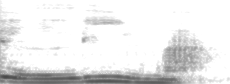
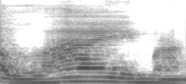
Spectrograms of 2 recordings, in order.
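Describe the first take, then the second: First: "lima" with a plain "ee" vowel; "lima" with I as I, not "eye"; short I. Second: "laima" with a long English I; slow "laima" with an "eye" vowel. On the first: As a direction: say "lima" as LEE-ma. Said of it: "o I curto ele tem som de I mesmo". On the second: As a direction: say "laima" as LIE-ma. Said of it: "que o I tem som de ai". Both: Shown as a demonstration.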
